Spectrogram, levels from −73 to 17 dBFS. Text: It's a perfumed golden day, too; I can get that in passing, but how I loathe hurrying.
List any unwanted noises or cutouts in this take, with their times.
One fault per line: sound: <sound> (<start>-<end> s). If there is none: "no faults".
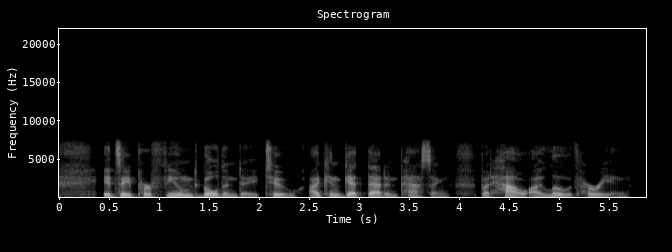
no faults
